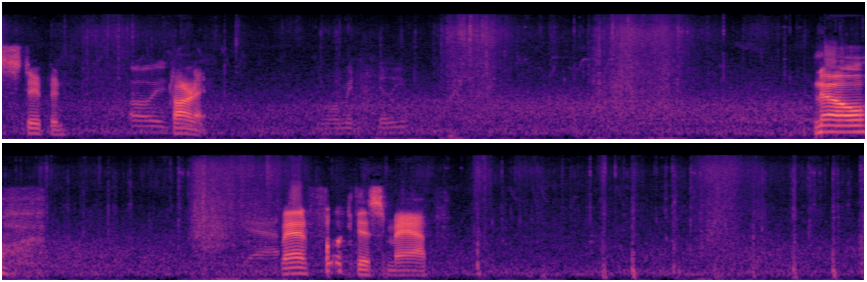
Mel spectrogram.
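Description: Footsteps rustle through tall grass and undergrowth.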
